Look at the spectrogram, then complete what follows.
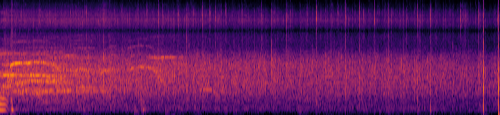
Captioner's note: cheering & Applause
